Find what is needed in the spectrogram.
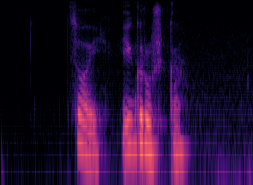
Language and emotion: Russian, neutral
